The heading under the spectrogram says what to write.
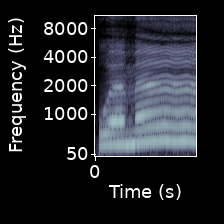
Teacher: Maka mimnya dipanjangkan boleh 4 boleh 5 harokat. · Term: mad jaiz munfasil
